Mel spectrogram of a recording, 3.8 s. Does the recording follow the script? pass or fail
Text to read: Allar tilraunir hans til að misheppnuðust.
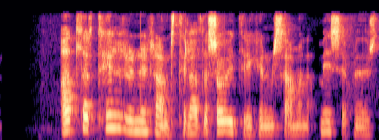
fail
